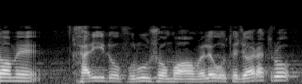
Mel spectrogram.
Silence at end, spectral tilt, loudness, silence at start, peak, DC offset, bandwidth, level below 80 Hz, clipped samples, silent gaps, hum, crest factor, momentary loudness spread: 0 s; -7.5 dB/octave; -15 LUFS; 0 s; 0 dBFS; under 0.1%; 6.4 kHz; -52 dBFS; under 0.1%; none; none; 14 dB; 6 LU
